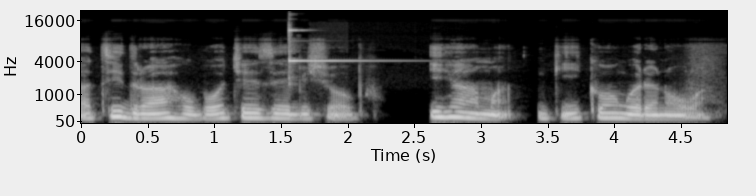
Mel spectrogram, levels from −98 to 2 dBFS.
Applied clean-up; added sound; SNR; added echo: none; Bicycle bell; 7 dB; none.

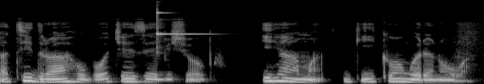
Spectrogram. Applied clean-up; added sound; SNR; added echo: classical method log-MMSE.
